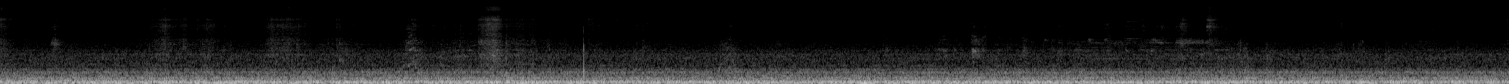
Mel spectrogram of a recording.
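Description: Steady low rumble of a CRH Hexie high-speed train running at speed, heard inside the passenger car.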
